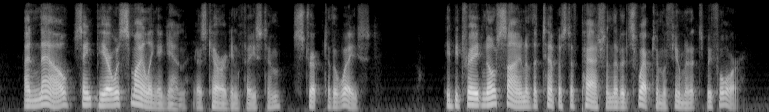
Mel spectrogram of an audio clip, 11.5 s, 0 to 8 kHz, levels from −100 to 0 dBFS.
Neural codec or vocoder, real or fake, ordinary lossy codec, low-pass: codec, 16 kHz, 2 kbps, FunCodec, trained on LibriTTS, 25 frames a second; fake; Opus, 64 kbps; 7.2 kHz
